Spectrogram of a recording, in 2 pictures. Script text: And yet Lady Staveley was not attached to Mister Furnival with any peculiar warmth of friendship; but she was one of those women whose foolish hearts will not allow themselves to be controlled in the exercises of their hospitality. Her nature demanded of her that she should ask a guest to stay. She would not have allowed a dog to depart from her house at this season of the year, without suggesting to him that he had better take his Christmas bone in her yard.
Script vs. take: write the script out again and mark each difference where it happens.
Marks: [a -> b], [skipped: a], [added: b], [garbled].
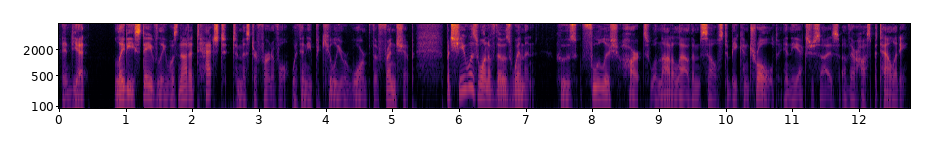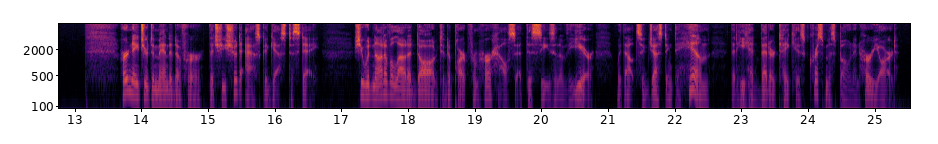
And yet Lady Staveley was not attached to Mister Furnival with any peculiar warmth of friendship; but she was one of those women whose foolish hearts will not allow themselves to be controlled in the [exercises -> exercise] of their hospitality. Her nature demanded of her that she should ask a guest to stay. She would not have allowed a dog to depart from her house at this season of the year, without suggesting to him that he had better take his Christmas bone in her yard.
